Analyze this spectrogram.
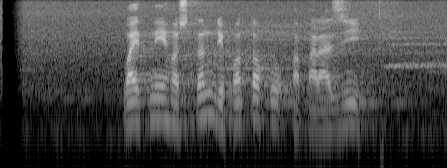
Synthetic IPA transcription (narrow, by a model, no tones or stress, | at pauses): wait̪̚niɦɔst̪ɔndipɔt̪ɔkuʔpapaɾazi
